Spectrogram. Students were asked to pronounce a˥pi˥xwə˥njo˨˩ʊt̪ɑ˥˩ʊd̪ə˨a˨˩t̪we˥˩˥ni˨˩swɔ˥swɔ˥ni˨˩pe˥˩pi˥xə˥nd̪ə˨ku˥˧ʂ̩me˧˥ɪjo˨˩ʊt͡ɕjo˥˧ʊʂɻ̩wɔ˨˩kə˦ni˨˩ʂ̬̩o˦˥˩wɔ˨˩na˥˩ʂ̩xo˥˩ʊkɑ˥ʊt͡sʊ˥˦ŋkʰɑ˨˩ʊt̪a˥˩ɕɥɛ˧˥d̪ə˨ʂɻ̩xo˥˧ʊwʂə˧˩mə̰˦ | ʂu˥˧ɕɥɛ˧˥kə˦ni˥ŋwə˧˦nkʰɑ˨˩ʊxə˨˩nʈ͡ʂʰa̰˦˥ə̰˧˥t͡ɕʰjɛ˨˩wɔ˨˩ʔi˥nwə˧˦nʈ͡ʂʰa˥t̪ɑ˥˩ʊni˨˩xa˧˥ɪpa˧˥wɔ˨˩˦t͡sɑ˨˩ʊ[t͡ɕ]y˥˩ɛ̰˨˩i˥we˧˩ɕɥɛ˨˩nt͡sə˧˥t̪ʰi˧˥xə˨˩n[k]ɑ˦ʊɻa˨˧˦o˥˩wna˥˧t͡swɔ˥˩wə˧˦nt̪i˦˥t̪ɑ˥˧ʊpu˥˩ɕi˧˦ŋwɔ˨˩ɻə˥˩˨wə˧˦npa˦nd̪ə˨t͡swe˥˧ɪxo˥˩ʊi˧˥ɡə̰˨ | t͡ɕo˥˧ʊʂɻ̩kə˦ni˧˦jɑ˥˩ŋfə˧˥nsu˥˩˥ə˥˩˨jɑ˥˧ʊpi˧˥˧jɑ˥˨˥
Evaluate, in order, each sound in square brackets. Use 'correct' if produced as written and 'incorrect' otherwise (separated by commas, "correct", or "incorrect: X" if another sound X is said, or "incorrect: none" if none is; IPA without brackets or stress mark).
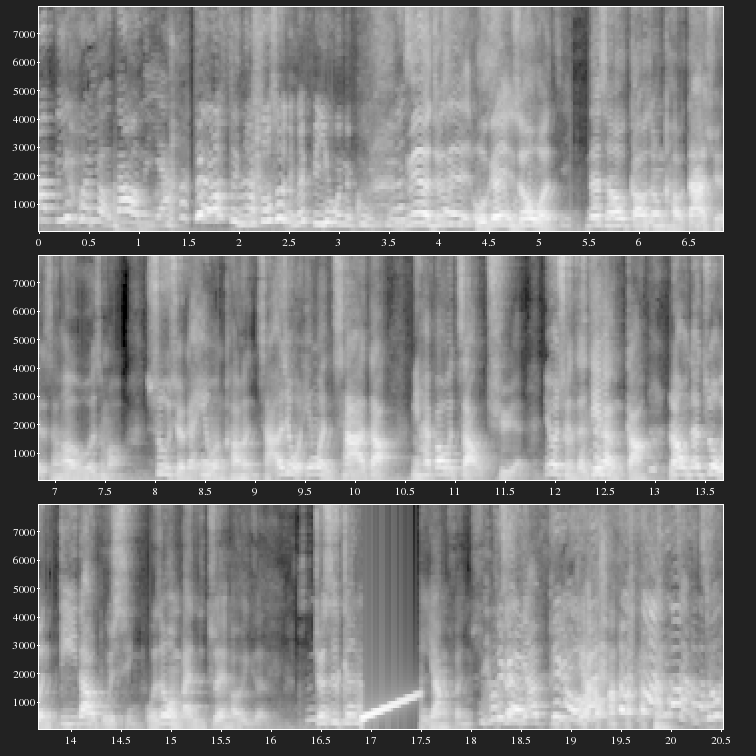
incorrect: t͡ɕʰ, correct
